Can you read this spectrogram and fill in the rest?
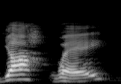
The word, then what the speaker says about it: Yahweh: That word Lord goes back to the Old Testament of the personal name of God, which is YHWH, the two ways to pronounce it. If you've heard the name Yahweh, or if you've heard the name Jehovah, that the name of Jesus that will confess that Jesus is Yahweh.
